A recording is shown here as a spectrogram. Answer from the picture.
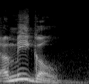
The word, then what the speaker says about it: Omegle: Is that how you pronounce it? Omegle? – Yeah.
